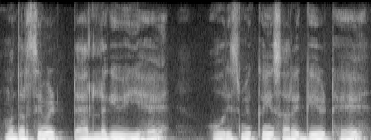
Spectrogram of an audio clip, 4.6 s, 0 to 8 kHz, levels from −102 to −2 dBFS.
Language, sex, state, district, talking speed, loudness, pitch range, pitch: Hindi, male, Uttar Pradesh, Saharanpur, 155 wpm, -13 LUFS, 135-145 Hz, 140 Hz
